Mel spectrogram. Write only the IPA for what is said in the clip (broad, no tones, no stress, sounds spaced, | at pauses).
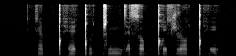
k æ b ǃʰ ɛ ǃ u ǀ ʉ m d æ s ɔ b ǃ e ɬ ɭ ɔ ǃʰ e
